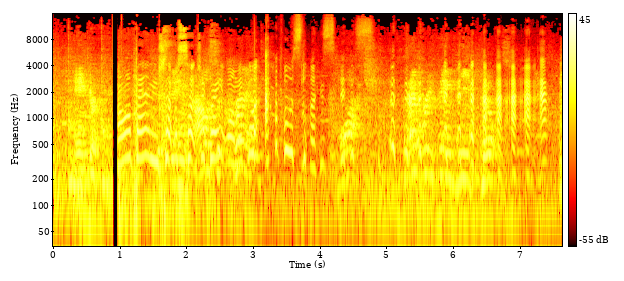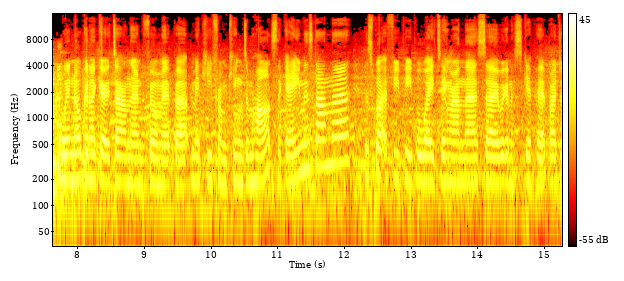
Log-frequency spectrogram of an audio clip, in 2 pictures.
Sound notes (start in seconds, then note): 3.1 laughing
